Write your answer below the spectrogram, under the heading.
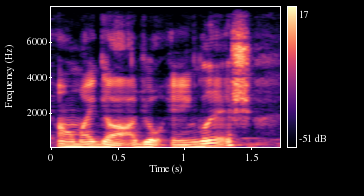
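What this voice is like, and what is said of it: Put-on American accent. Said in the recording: “That was my American impression”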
